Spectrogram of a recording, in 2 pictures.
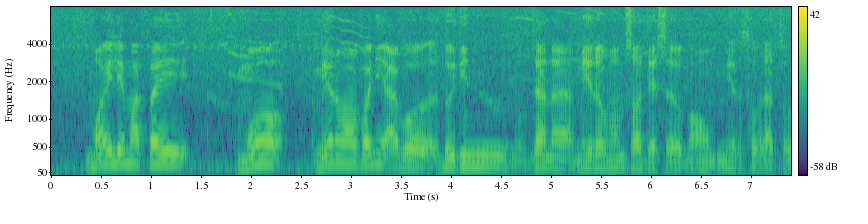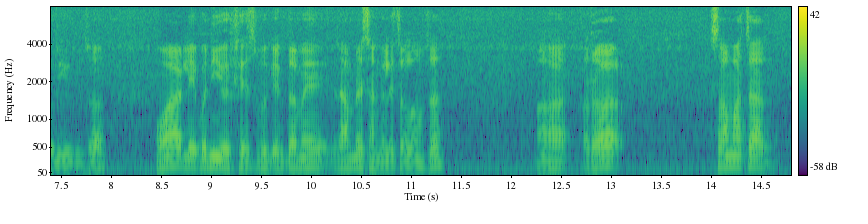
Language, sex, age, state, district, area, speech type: Nepali, male, 45-60, West Bengal, Kalimpong, rural, spontaneous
